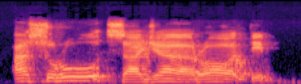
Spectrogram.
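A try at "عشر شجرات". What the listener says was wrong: Ya, bagus, mantap. Alhamdulillah.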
